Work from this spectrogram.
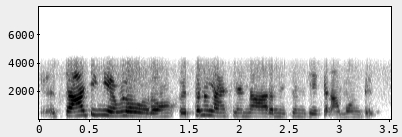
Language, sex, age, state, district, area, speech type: Tamil, male, 60+, Tamil Nadu, Tiruvarur, rural, conversation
